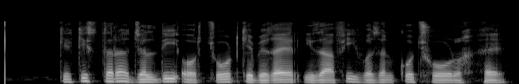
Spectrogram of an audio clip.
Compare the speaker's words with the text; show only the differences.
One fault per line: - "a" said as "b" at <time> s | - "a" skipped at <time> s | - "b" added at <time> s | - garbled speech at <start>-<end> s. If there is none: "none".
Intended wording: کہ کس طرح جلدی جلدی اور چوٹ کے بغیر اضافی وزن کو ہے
- "جلدی" skipped at 1.8 s
- "چھوڑ" added at 4.2 s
